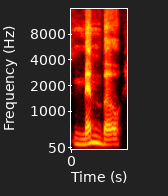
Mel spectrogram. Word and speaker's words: Mbow: All right, so this guy, Marcus Embo, you pronounce it just like it spells it, MBOW. So right tackle from Purdue, again, projection that he could go into guard. And the thing about Embo is he's going to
